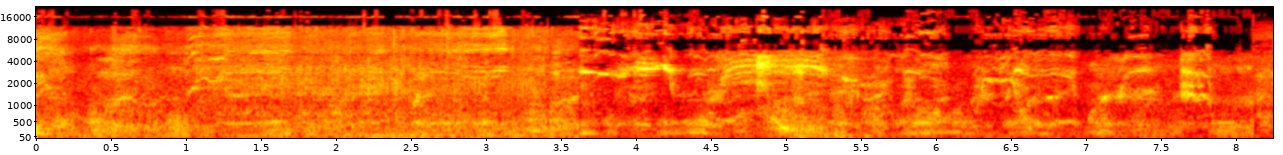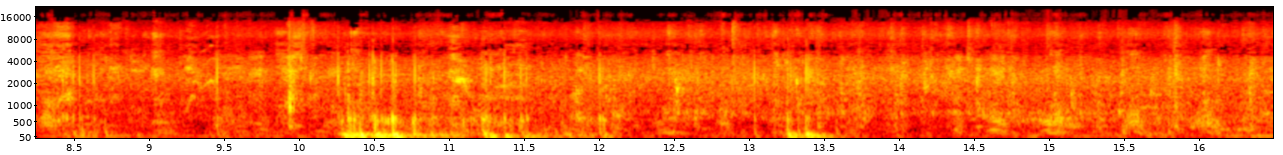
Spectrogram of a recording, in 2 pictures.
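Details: Adult sow in a backyard piggery, heard while being cleaned and fed; short low grunting bursts near ten and thirteen seconds rise over a continuous broadband hiss and clatter.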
